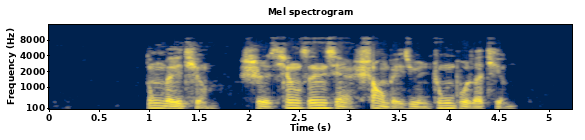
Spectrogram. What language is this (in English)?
Chinese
